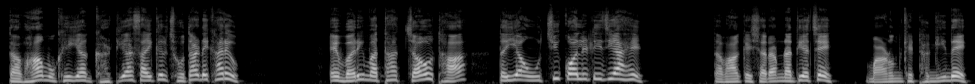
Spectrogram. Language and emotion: Sindhi, angry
